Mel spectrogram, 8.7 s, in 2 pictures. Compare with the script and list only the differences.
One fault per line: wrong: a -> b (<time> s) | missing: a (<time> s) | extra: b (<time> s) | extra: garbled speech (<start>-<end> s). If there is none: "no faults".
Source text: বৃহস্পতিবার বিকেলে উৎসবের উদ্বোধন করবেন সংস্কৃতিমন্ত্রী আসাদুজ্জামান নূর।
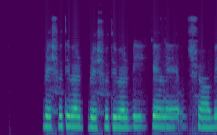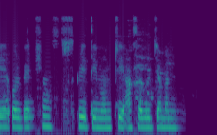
extra: বৃহস্পতিবার (1.7 s)
missing: উদ্বোধন (4.5 s)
